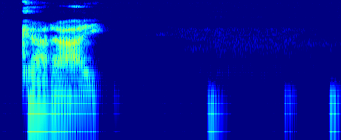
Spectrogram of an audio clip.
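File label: "Carai", Sardinian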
